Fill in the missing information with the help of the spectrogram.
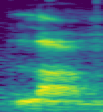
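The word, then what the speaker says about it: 南: Listen to Nam, South as an example. Lam. Oh, lam. Lam.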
